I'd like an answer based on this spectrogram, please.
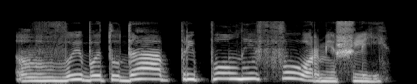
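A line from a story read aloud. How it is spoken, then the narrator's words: Uncertain drawl. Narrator (Russian): неуверенно протянул он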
